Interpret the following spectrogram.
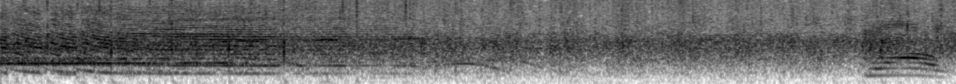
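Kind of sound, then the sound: crowd, standing ovation applause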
